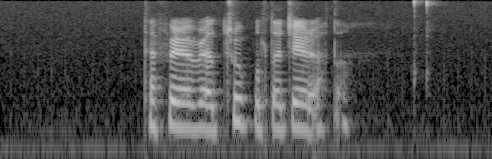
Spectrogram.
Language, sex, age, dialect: Faroese, female, 15-35, Suðurstreymoy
